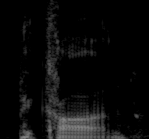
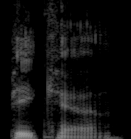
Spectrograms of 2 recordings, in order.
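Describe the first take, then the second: First: Pecan is said the American way. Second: Pecan is said the British way. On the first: "If you're American, you say pecan" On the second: "if you're British, you say pecan"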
